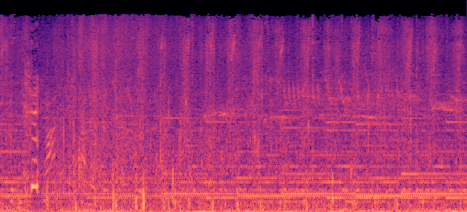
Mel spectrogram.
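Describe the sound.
A group of people running during a group game: many irregular soft footfalls and scuffs over steady background noise.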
